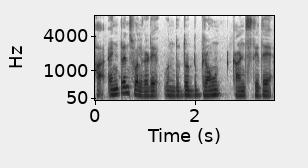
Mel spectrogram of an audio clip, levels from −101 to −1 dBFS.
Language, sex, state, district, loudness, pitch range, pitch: Kannada, male, Karnataka, Bangalore, -17 LUFS, 115-130 Hz, 120 Hz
